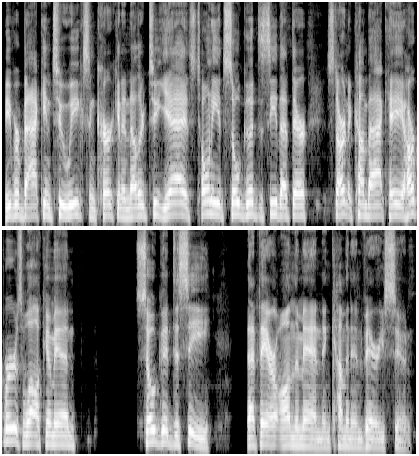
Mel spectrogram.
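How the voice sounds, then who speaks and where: Upbeat guy doing live baseball play-by-play, kinda high voice, going a bit hoarse, dry close sound. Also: steady tone, normal speed, a bit bright, no room sound. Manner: chatty, upbeat, greets viewers by name. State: slightly hoarse, losing his voice. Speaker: live-stream baseball host. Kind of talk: casual play-by-play with chat reactions.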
